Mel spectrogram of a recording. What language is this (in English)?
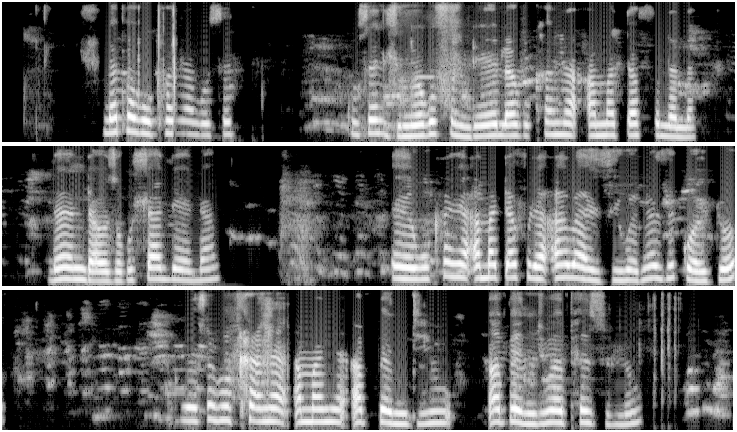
North Ndebele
